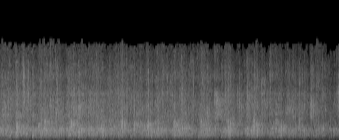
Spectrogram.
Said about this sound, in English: And Joe deserves a lot of credit for that, so give Joe Biden a big round of applause.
